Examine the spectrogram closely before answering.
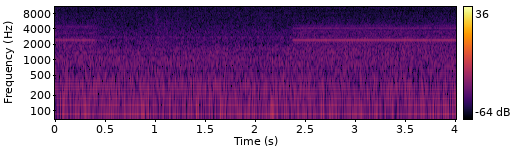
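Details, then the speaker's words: PC motherboard with power supply connected, failing the power-on self-test: faint steady high-pitched beep; POST error beep code, exact cause unconfirmed. "And I'm going to let us hear some beeps. Now, the beeps can be of different pitches. They can sound a little different with different motherboards."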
